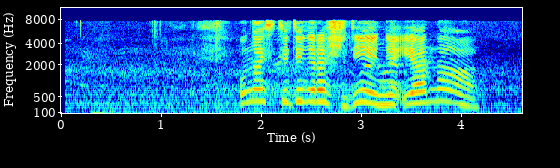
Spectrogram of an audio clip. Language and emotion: Russian, positive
